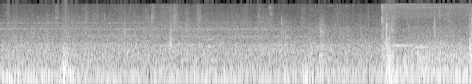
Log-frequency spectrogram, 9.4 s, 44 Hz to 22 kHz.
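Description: Hankyu 7000 series electric train running steadily, heard from inside the passenger car: a continuous low rumble of wheels on rail, with a sharper knock from the track about a second in and another near the end.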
